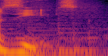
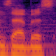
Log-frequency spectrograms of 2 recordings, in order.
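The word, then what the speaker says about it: Zebes: A quick aside here, is it Zebus or Zes? I grew up pronouncing it as Zeb, so it sounds weird to me to say Zeus. I say Zebus.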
